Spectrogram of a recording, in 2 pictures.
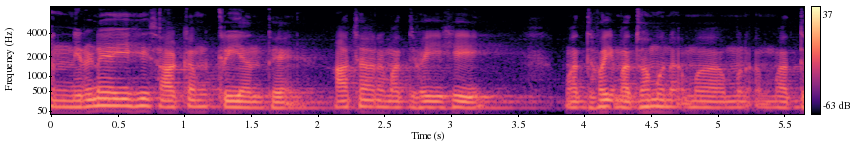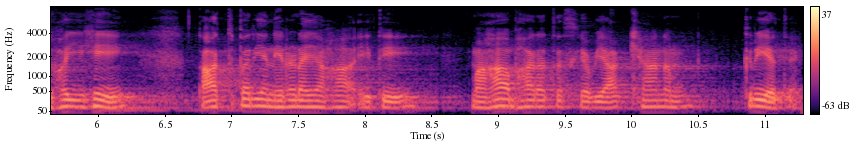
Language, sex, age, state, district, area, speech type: Sanskrit, male, 18-30, Telangana, Mahbubnagar, urban, spontaneous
